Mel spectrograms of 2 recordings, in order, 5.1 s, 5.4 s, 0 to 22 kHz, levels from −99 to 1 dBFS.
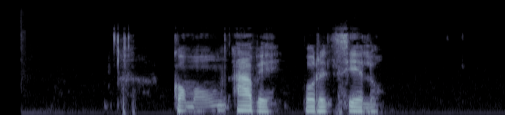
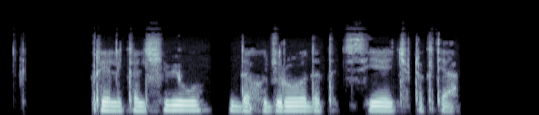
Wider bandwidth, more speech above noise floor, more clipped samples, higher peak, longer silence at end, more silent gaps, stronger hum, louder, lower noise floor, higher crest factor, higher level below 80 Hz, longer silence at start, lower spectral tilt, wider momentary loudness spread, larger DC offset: first, 9.6 kHz vs 7.8 kHz; second, 47 dB vs over 70 dB; neither; second, -18 dBFS vs -4 dBFS; first, 1.25 s vs 0.8 s; second, none vs 2.14-2.29 s; neither; second, -40 LUFS vs -21 LUFS; second, -86 dBFS vs under -90 dBFS; first, 26 dB vs 18 dB; second, -68 dBFS vs -62 dBFS; first, 1.2 s vs 0.95 s; second, -4 dB/octave vs -5.5 dB/octave; first, 14 LU vs 11 LU; neither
